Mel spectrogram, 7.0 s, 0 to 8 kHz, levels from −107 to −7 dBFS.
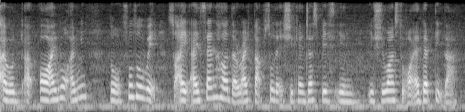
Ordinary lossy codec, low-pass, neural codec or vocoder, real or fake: none; 7.2 kHz; codec, 16 kHz, 8 kbps, FreqCodec, larger model; fake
